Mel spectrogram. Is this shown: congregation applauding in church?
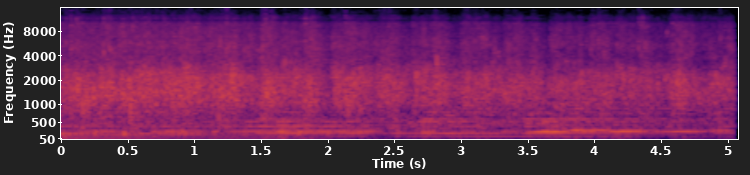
yes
